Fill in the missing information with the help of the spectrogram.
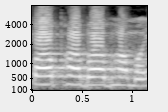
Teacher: अब प भ म ये तो सबसे हल्का है। ओष्ठ से प फ ब भ म यानी पूरे प वर्ग का उच्चारण हो गया ओष्ठ।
